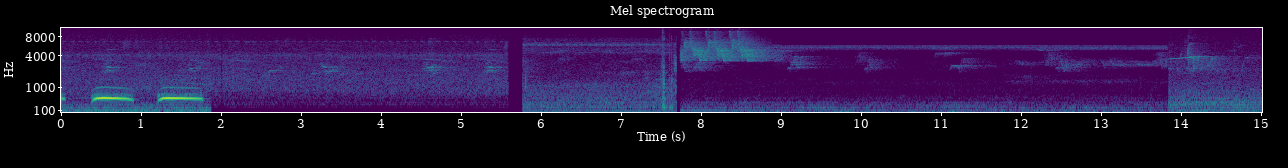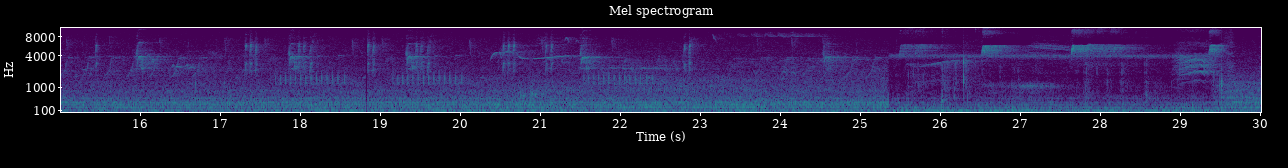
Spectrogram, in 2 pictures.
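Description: Recordings of several different wild birds in turn. About three loud, low hoots in the first two seconds, then, after a quiet gap, a series of short high chirps, calls and whistled notes, with the clips changing abruptly every few seconds.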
